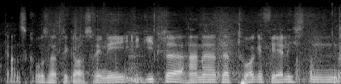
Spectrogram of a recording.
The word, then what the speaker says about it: Higuita: Das ist ein Verwandter von dir, der Higuita. – Nein, das ist ein Grundfalsch. – Higuita. – Higuita ist ein Grundfalsch. Er heißt Higuita, weil das H ist stumm und das G-U spricht man als G aus.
